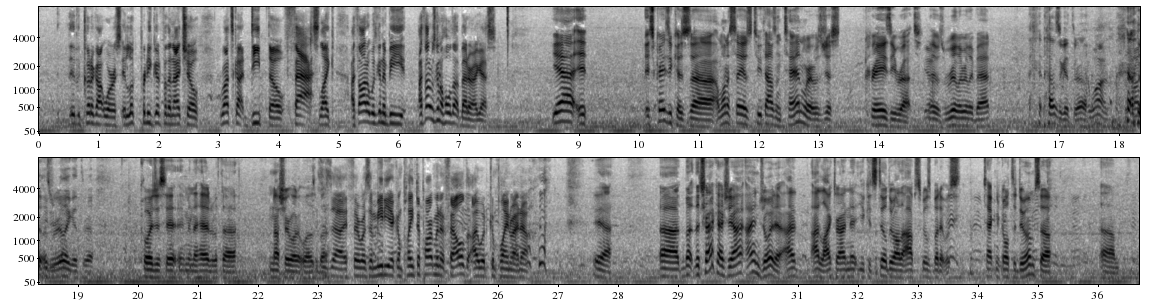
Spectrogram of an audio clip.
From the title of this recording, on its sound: Seattle 2013 Post-Race Interviews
